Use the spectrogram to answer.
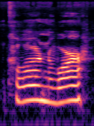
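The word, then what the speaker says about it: Koh-i-Noor: of combined with a review of the the core noir pencils and i probably butchered that name it's k o h i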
